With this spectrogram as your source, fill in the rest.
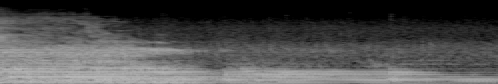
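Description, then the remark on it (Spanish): A sustained wash of audience applause for God at a Christian convention fills the room, steady and fairly loud, with sustained musical tones from a keyboard or organ ringing underneath; no one speaks. “Dele un fuerte aplauso a Él.”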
